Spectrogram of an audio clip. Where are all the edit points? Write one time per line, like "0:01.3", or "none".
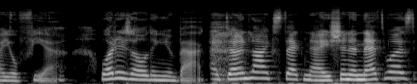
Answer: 0:02.1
